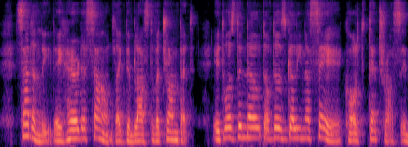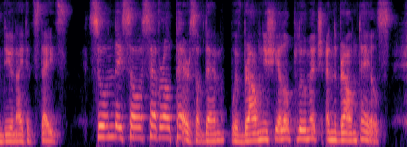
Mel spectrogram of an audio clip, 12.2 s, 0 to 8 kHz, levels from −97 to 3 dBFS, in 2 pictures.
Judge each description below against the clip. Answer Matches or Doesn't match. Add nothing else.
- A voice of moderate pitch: Matches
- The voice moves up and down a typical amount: Doesn't match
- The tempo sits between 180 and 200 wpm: Matches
